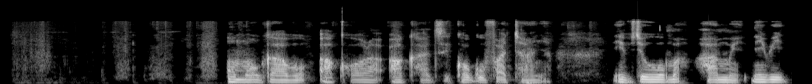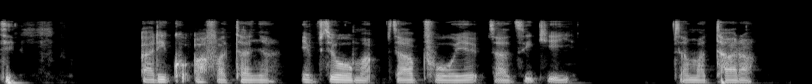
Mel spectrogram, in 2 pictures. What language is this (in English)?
Rundi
